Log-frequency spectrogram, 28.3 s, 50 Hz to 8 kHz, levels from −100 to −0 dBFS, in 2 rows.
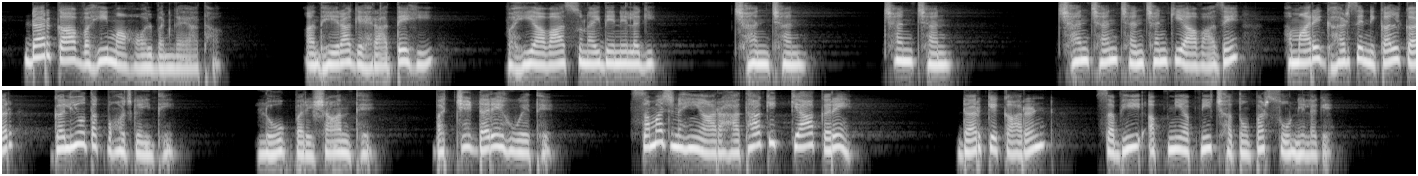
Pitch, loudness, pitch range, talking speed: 195 Hz, -17 LUFS, 180-230 Hz, 125 wpm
